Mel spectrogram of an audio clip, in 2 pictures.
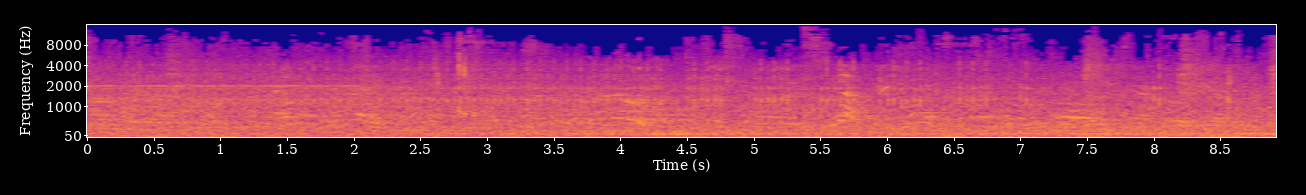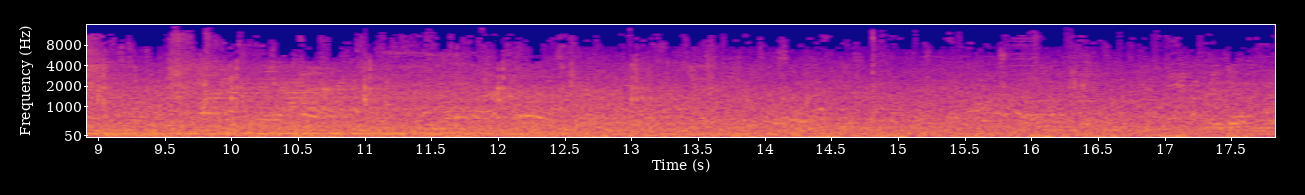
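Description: A busy city street murmurs outdoors with distant traffic.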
